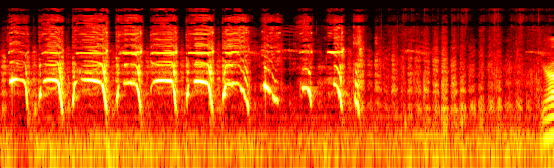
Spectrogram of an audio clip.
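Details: German Shepherd Odin squeaks one morning while waiting for Sam and Bella as a fire pit is readied: a run of high, arched, squeaky whines, each rising then falling, about two a second for five seconds, then fading to soft sounds and panting.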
